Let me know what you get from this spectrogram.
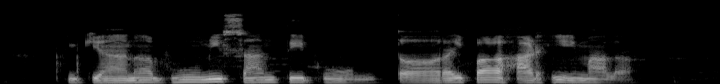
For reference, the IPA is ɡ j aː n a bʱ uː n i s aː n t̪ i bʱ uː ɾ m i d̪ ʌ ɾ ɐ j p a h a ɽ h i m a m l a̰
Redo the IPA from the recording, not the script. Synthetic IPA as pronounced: ɡ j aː n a bʱ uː m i s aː n t̪ i bʱ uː m i t̪ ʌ ɾ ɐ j p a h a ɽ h i m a l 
